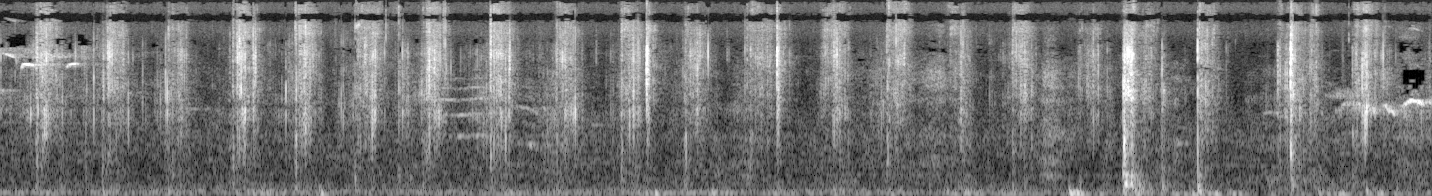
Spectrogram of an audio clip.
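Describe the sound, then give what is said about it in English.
Steady footsteps in new shoes, worn outdoors for the first time, crunch and scrape over a street made sandy by ongoing work there, each step a gritty, crackling scuff in an even walking rhythm, with faint background hum and a few sharper clicks. “Now, if you think that this whole street sounds a little sandy, you're absolutely correct because uh, they've been working here.”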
